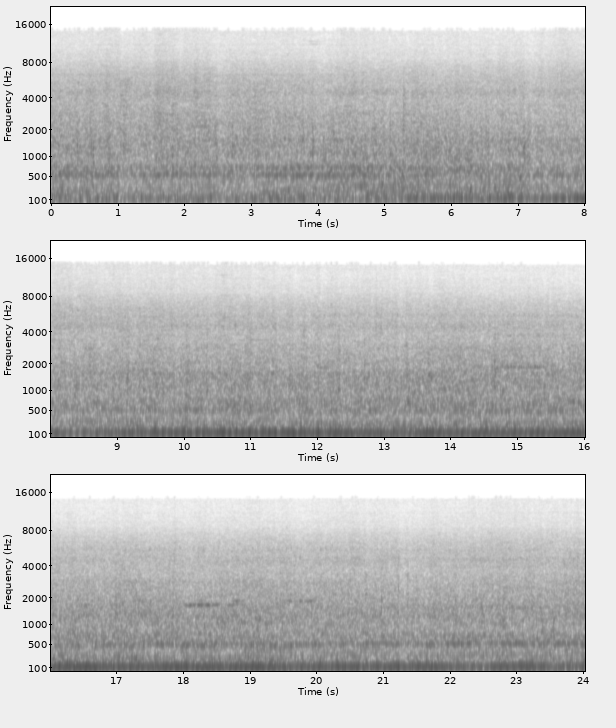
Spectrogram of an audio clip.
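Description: A small train rumbles and clatters steadily along its track.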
